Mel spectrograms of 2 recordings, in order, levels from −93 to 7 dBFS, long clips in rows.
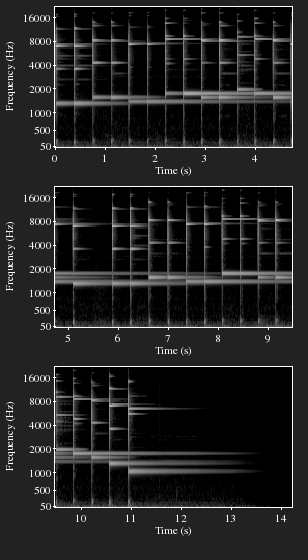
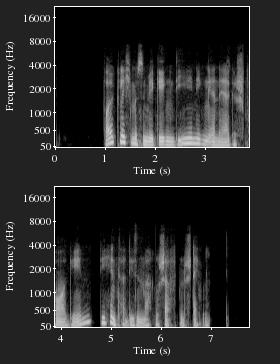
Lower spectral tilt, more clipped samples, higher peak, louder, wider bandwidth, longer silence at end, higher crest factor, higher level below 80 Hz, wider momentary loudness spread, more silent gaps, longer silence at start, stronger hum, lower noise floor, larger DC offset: second, 4 dB/octave vs -7 dB/octave; neither; about the same, 0 dBFS vs -2 dBFS; second, -25 LUFS vs -21 LUFS; first, over 20 kHz vs 6 kHz; first, 2.35 s vs 0.8 s; first, 28 dB vs 18 dB; second, -64 dBFS vs -44 dBFS; second, 9 LU vs 12 LU; neither; second, 0 s vs 1 s; neither; second, -81 dBFS vs under -90 dBFS; neither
